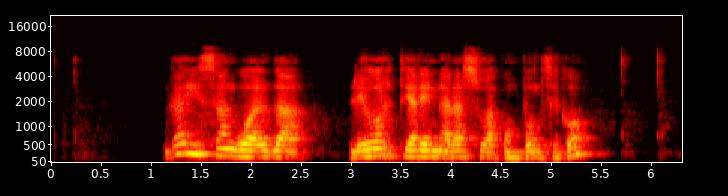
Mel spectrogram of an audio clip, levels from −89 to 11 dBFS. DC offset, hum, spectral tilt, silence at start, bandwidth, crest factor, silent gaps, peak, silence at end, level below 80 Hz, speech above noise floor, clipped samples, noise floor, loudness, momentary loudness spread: under 0.1%; none; -5.5 dB/octave; 1.15 s; 9.4 kHz; 18 dB; none; -6 dBFS; 0.9 s; -74 dBFS; 65 dB; under 0.1%; -88 dBFS; -24 LUFS; 10 LU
